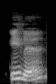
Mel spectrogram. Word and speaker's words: Ile: Ile, am I saying that right?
